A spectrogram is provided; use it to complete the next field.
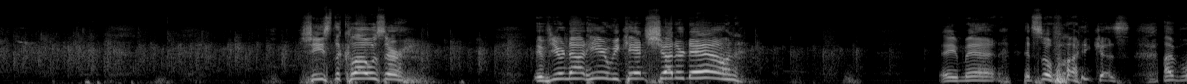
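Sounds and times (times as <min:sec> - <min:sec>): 
audience applause and clapping: 0:00.0 - 0:09.0
speech: 0:03.1 - 0:04.3, 0:05.4 - 0:07.5, 0:09.4 - 0:11.8.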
